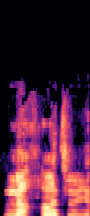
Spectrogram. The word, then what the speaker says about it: Nahunta: So I hope I pronounced this correctly. Nahunta, Georgia? – Nahunta, yes, sir.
